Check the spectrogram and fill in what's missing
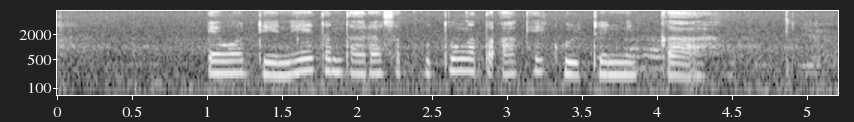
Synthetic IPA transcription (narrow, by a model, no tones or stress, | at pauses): ʔewɔɖ̥e̤net̪ənt̪aɾasəkut̪uŋət̪oʔakeɡ̥ṳlɖ̪̥ə̤nːika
